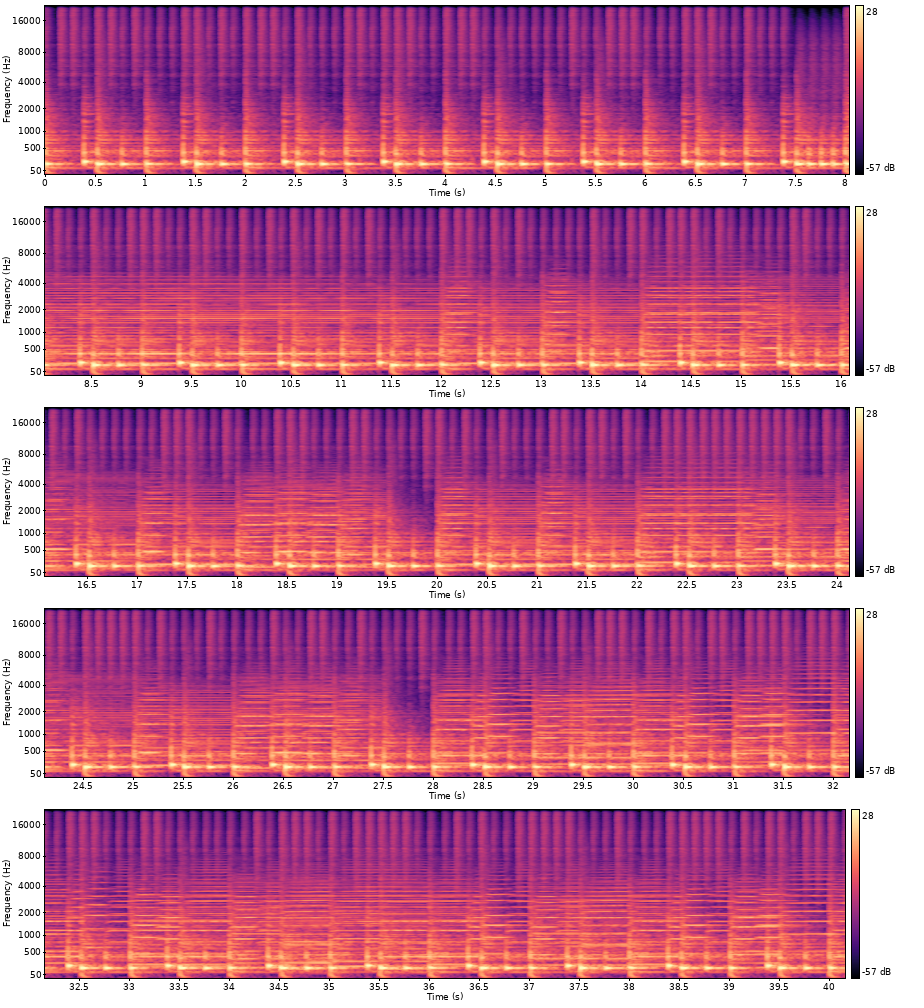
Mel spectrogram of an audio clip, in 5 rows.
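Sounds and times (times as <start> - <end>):
samba percussion: 0.0 - 40.1.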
